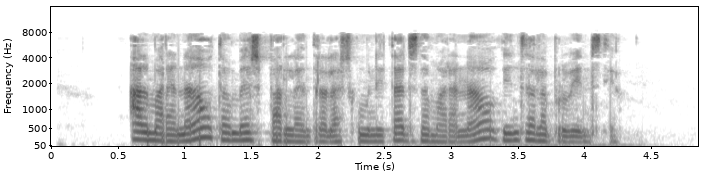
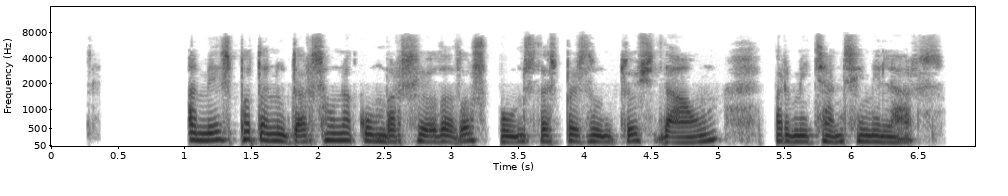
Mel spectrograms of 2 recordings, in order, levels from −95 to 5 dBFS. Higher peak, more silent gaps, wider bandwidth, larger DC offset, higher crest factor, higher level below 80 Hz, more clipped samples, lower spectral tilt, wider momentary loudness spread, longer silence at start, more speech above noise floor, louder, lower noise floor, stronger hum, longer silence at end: second, -10 dBFS vs 0 dBFS; second, none vs 3.31-3.35 s, 5.37-5.42 s; about the same, 8.2 kHz vs 7.6 kHz; neither; first, 24 dB vs 16 dB; second, -62 dBFS vs -56 dBFS; neither; second, -2.5 dB/octave vs -7 dB/octave; first, 8 LU vs 5 LU; second, 0.6 s vs 1.05 s; second, 45 dB vs over 73 dB; second, -32 LUFS vs -17 LUFS; second, -78 dBFS vs under -90 dBFS; neither; first, 0.6 s vs 0.25 s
